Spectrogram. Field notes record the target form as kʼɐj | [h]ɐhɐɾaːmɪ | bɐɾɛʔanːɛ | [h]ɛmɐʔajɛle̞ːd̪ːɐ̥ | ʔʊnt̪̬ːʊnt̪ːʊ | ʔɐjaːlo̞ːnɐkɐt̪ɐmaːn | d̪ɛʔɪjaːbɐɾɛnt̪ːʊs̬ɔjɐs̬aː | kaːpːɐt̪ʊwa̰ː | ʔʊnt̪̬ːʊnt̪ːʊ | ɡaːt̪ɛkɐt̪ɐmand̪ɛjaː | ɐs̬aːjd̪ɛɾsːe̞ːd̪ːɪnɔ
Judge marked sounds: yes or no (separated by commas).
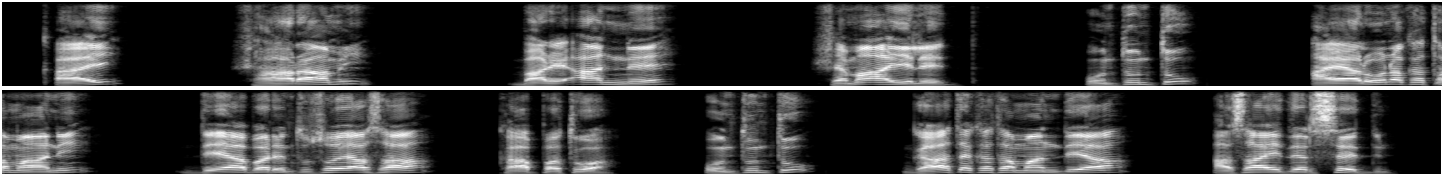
no, no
